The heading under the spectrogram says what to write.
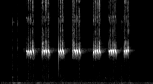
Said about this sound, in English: I don't know why you did crickets there.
